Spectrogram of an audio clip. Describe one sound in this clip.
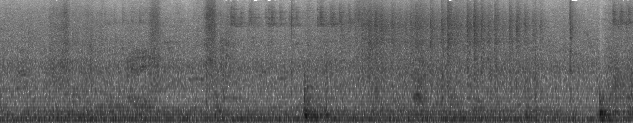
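A heavy wooden loudspeaker cabinet thuds and scrapes as it is shifted.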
